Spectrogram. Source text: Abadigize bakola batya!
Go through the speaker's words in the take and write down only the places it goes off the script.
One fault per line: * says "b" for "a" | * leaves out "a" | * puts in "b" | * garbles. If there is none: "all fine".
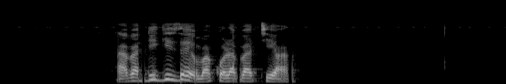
all fine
